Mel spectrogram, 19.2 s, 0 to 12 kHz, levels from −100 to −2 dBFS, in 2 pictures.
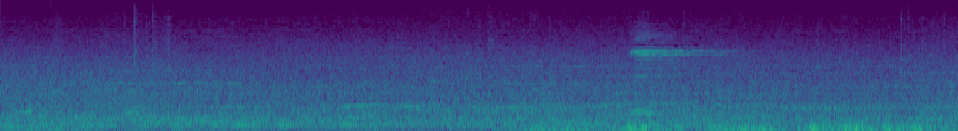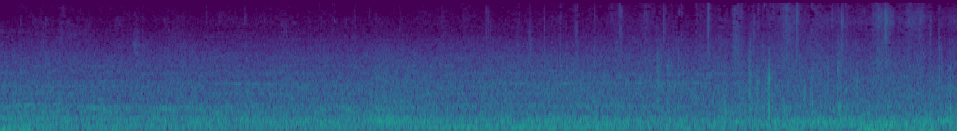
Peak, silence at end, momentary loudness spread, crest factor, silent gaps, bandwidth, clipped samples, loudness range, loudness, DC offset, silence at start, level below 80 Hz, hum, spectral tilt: -32 dBFS; 0 s; 4 LU; 20 dB; none; 11 kHz; under 0.1%; 4 LU; -53 LUFS; under 0.1%; 0 s; -56 dBFS; none; -6 dB/octave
